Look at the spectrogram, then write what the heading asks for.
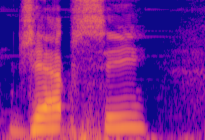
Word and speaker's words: Jepsy: Jepsy.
